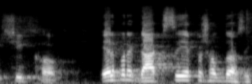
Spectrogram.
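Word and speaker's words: 学: এটা হচ্ছে গাকু। এবং তার সাথে এই যে উমারে মাসের কাঞ্জি, যার আরেকটা উচ্চারণ কি সেই, গাকসেই।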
